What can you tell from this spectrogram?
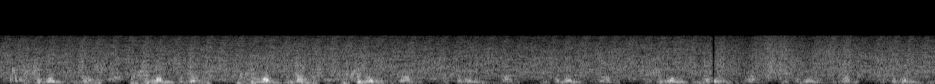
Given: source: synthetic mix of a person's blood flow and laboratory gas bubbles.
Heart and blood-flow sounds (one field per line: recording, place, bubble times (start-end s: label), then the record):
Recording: Doppler ultrasound of blood flow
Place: precordium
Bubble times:
0.00-0.02 s: bubbles
0.08-0.38 s: bubbles
From the record:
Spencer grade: 1 (occasional bubble signal discernible with the cardiac motion signal, with majority of cardiac periods free of bubbles)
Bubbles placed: only in the low amplitude regions of the cardiac cycle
